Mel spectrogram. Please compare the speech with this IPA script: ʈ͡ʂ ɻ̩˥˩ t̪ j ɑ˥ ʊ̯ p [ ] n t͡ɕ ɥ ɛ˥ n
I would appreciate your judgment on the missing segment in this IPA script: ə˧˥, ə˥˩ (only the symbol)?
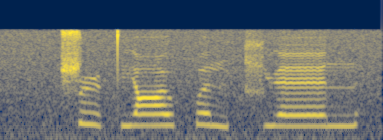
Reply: ə˥˩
